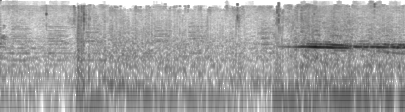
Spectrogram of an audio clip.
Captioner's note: very large footsteps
